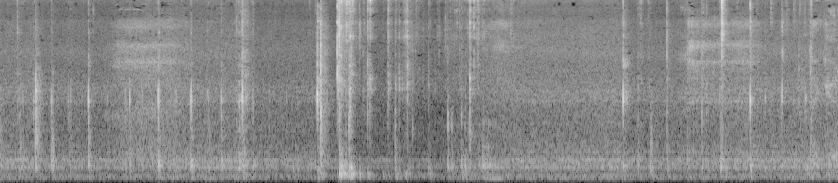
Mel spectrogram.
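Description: Scattered clicks and knocks of a screwdriver working at the terminals of a variac in a wooden case, with one louder knock about four seconds in, over a steady low hum.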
